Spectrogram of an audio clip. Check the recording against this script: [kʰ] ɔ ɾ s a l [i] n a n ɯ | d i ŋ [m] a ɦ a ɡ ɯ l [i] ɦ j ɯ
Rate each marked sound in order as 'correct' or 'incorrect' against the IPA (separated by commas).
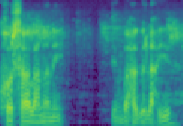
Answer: correct, incorrect, incorrect, incorrect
